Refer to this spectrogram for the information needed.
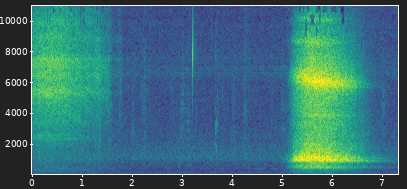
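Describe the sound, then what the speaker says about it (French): Slow, deep diaphragmatic breathing: a soft breath fades out at the start, then after a quiet stretch a single loud, close, rushing breath swells and tails off. "Ça, c'était 5 respirations en mobilisant le diaphragme."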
